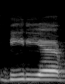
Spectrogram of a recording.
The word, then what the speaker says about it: Vidia: And it's Vidia rhymes with Oh, media.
